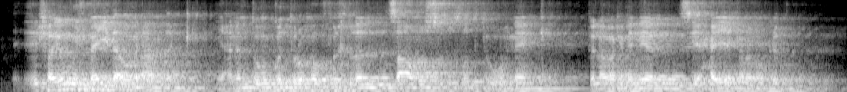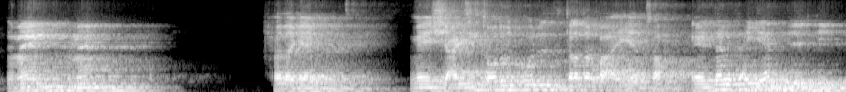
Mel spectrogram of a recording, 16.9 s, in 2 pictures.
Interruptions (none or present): none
